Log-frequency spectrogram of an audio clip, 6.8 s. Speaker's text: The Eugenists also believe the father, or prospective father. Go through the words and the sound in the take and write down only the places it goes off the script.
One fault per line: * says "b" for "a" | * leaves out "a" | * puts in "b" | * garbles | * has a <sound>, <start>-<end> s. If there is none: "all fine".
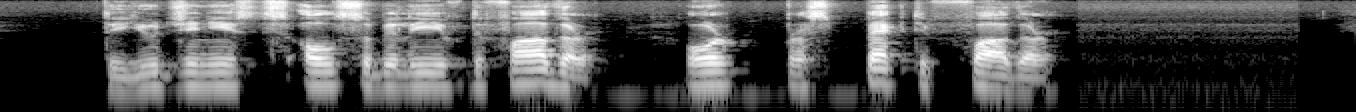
all fine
